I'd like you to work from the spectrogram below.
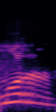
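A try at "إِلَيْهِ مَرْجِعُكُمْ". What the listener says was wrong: Ilaihi mar, bukan mur. Ilaihi mar.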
